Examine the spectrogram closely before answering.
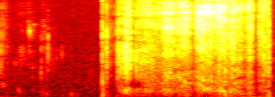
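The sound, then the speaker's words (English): A sticker packet torn open along its side: near quiet at first, then a loud crackling, crinkling rip that runs on for about two seconds in uneven bursts. “Sticking with the side tear. The side tear is where it's at.”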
